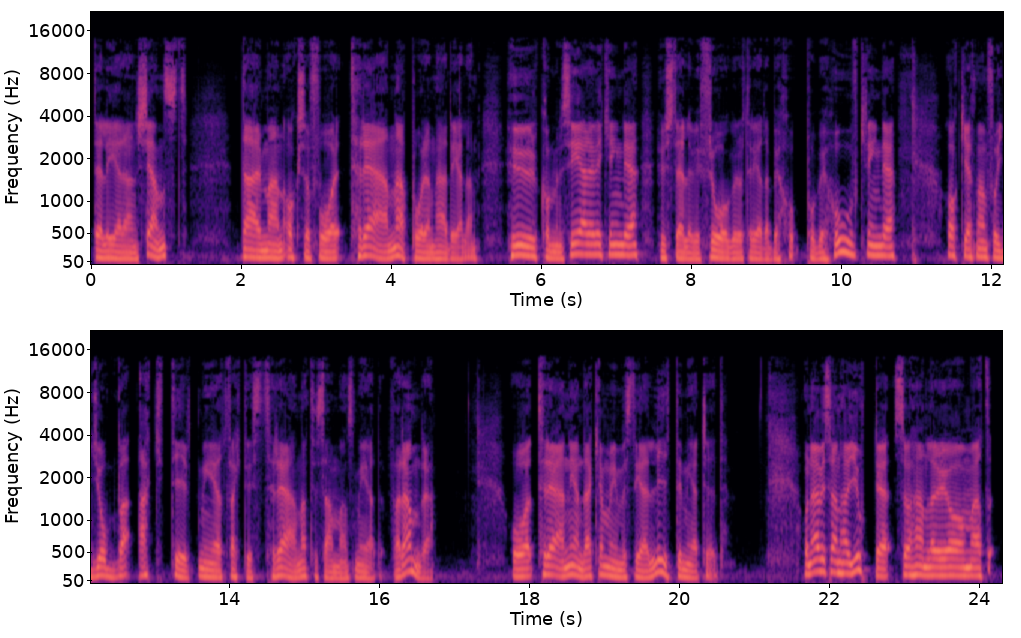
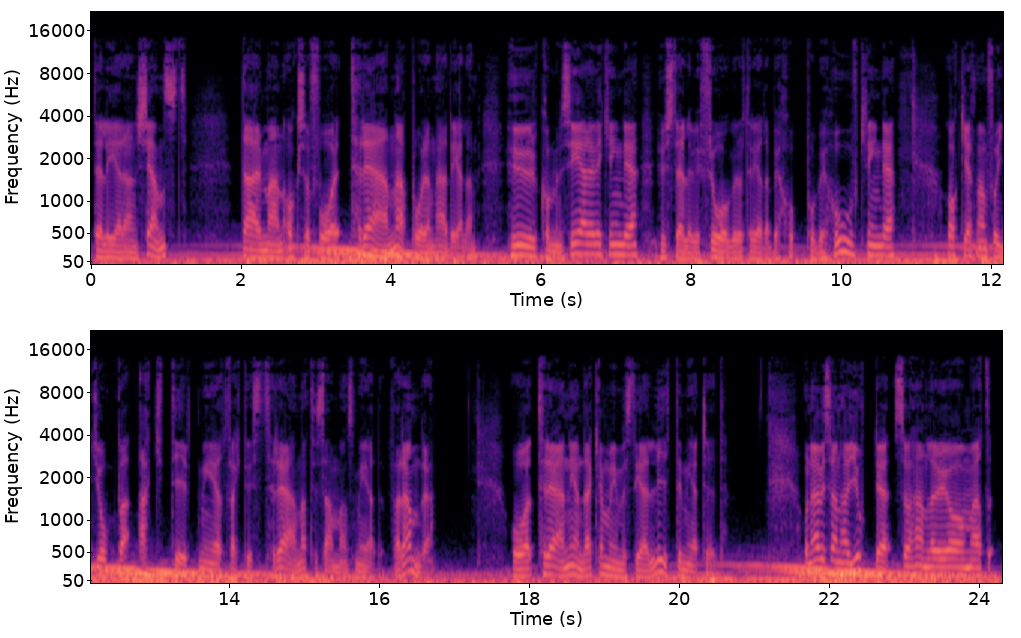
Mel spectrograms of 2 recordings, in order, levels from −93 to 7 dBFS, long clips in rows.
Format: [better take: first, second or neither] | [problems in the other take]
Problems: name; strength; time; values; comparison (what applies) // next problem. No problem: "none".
first | low rumble; loud; throughout; 6 dB below the speech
